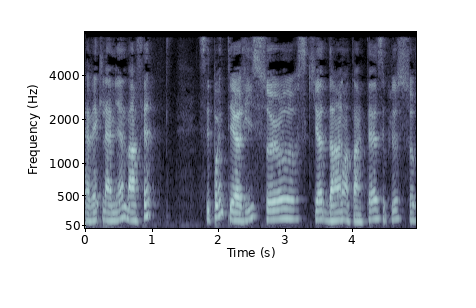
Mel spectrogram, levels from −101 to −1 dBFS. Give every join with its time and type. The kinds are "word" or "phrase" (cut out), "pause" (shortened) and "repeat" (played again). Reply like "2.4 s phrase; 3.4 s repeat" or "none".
3.8 s word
